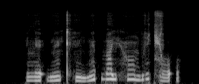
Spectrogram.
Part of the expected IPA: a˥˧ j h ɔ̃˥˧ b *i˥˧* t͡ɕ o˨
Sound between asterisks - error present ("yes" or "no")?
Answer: no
